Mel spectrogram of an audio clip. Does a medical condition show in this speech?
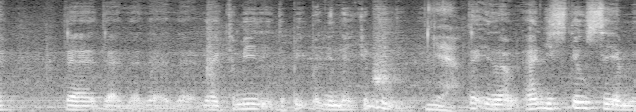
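Yes: motor neurone disease.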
